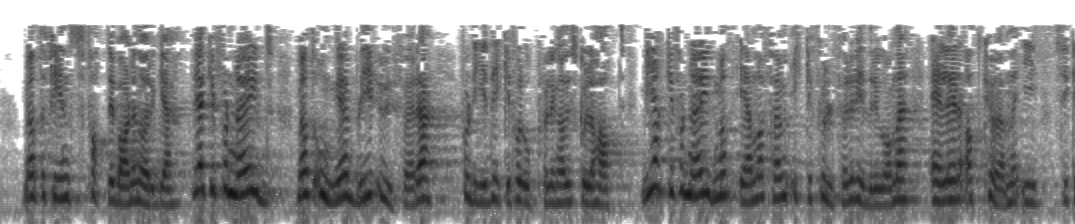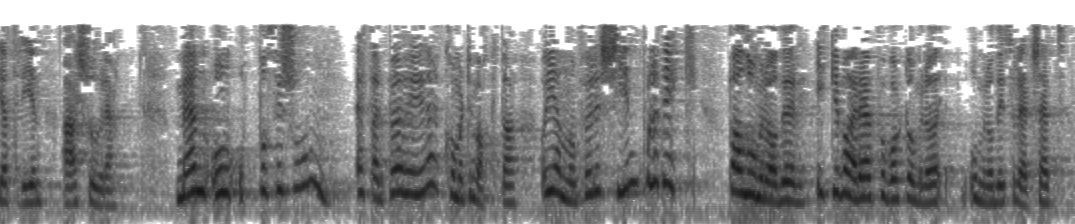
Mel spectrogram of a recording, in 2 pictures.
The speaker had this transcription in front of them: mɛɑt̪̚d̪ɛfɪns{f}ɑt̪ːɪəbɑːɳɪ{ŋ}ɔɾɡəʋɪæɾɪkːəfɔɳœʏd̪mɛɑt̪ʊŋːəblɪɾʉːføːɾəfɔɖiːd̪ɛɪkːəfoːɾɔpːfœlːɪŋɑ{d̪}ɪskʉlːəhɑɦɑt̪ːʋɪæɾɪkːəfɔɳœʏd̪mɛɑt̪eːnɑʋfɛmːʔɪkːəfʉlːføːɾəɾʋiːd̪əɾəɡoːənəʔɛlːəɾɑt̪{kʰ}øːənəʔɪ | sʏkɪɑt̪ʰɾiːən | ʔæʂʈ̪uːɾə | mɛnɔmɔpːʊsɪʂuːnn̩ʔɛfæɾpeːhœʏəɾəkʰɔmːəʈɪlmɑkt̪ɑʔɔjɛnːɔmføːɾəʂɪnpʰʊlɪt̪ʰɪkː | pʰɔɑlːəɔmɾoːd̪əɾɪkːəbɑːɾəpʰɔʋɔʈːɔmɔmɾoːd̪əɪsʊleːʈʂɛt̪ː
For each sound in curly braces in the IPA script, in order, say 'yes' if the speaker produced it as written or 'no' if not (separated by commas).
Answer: yes, no, yes, yes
